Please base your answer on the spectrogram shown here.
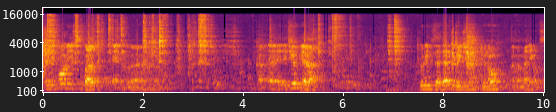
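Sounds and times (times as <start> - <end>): cutlery and dishes clinking: 0.0 - 8.9.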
